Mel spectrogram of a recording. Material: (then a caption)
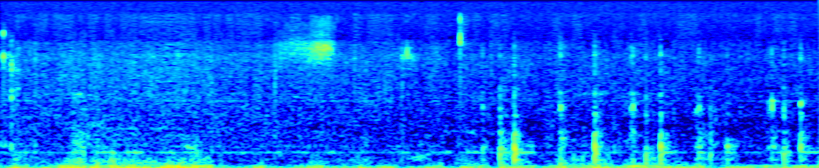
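Plastic. A medium plastic cosmetic bottle with a silver cap, filled with pink liquid, is held in the hands and tapped rapidly with fingernails. Soft, quiet clicks and dull taps come in quick runs over a low, muffled rumble, growing sharper and more distinct toward the end.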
